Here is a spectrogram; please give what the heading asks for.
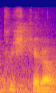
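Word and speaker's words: Psyche: 사이키는 푸시케라고 발음하는데 이거는 에로스의 부인이죠.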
